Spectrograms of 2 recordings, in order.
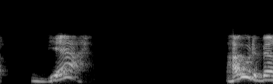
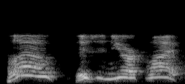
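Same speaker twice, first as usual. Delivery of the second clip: a higher, lightly voiced phone receptionist greeting; 9 semitones higher than usual. Trainer plays New York Life receptionist picking up the call, lightly voiced. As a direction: answer brightly as the insurance company's front desk.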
